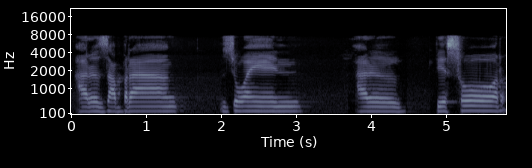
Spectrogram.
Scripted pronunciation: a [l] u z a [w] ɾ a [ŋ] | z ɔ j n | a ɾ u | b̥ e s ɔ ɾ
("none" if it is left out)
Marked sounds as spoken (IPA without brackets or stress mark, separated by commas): ɾ, b, ŋ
